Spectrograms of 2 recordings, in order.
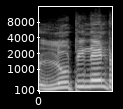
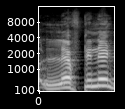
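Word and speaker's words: lieutenant: क्या हो जाएगा सर इसको हम लोग लुटने पढ़ते हैं लोग इसको लेफ्टिनेंट बोलते हैं लेकिन लूटने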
